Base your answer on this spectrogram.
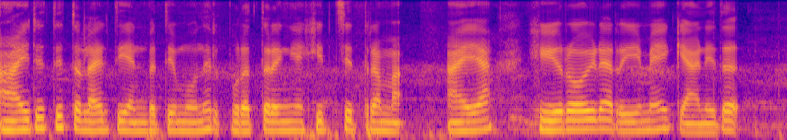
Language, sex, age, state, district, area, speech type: Malayalam, female, 30-45, Kerala, Pathanamthitta, rural, read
